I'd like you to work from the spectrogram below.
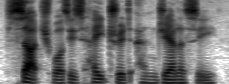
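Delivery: plain reading voice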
